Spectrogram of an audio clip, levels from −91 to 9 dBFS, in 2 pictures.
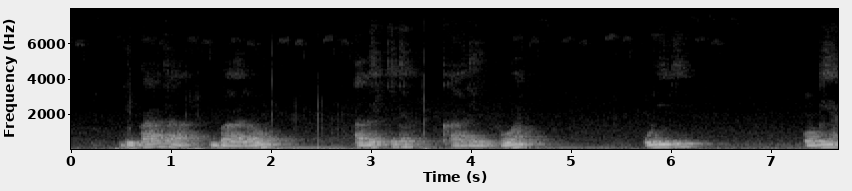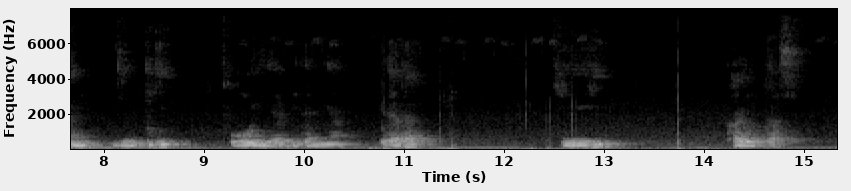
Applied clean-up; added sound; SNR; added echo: none; Bird vocalization, bird call, bird song; 20 dB; reverberation time 2.2 s.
